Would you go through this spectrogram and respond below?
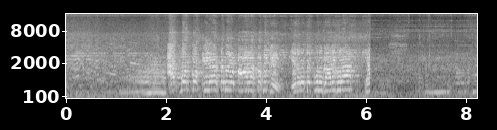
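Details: Cattle for Qurbani at the 2024 Ekdanta cattle market in Pabna, Bangladesh: a short low moo rises and bends, then a man's amplified announcement fills the middle, with a faint lowing again near the end among market noise.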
